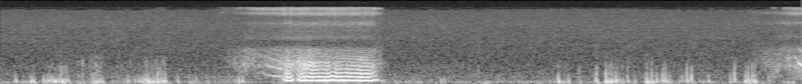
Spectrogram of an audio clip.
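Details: Peach, a female Japanese Chin × Maltese mix dog, snoring while asleep: low, rough, breathy snores in irregular pulses, broken midway by a loud, nasal, harmonic tone lasting about a second, then the soft snoring resumes.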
